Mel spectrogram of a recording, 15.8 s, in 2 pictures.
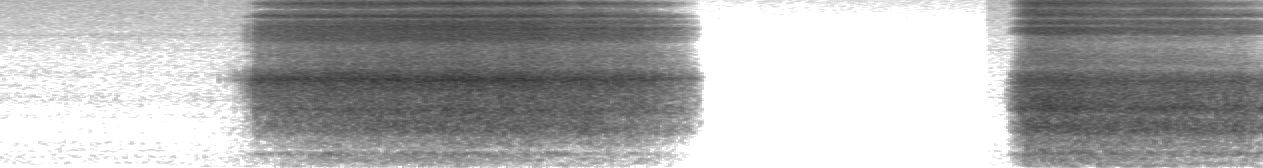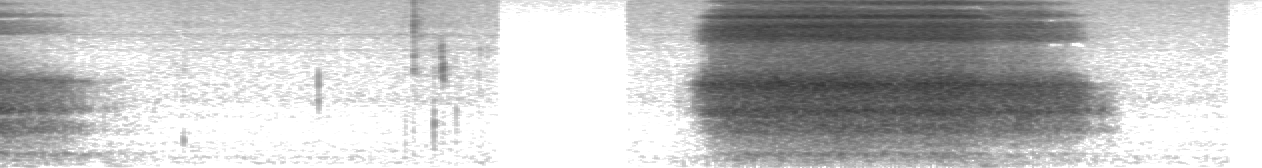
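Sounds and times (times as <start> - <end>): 
sleeping breath: 1.5 - 4.4, 6.3 - 8.6, 12.2 - 14.9.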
